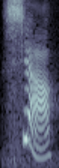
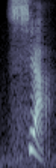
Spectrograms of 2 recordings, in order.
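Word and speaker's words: 下: Now this sound is somewhere in the middle of SH and S.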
